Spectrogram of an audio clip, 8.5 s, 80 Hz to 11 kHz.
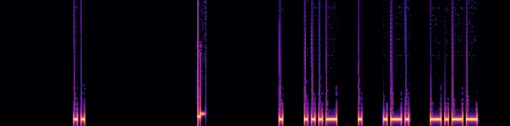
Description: Morse code, heard as a keyed tone, about 20 wpm, spaced as for 15 wpm, 700 Hz. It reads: I EVERY
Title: 2x Character Spacing - Top 200 Words - 20wpm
